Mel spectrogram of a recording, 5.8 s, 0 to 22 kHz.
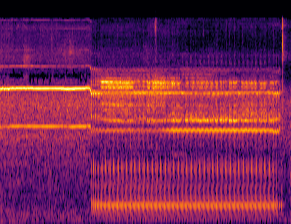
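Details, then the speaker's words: Electric sprayer tank: the pump hums and the spray is normal, but a shrill, pulsing squeal comes from the built-in low-battery buzzer. While it sounds, battery voltage is down to only 9.6 V. "Oke setelah saya teliti teliti ternyata memang ada buzzernya ya ini ini mas bro yang menimbulkan suara mic ya"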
